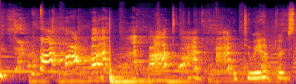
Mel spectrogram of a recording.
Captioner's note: laughing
